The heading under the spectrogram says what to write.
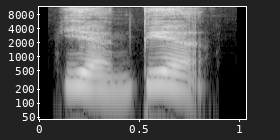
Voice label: "演变", Chinese

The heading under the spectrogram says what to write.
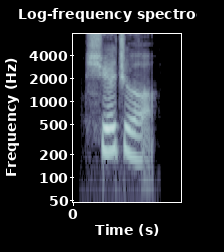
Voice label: "学者", Chinese

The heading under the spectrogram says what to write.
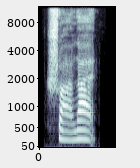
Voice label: "耍赖", Chinese

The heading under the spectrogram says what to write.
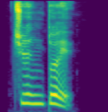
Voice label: "军队", Chinese

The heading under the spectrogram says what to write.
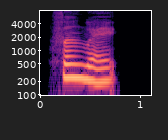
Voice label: "氛围", Chinese

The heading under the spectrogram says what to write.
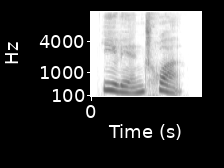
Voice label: "一连串", Chinese

